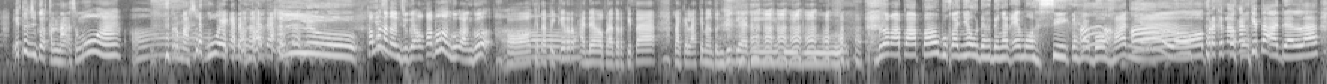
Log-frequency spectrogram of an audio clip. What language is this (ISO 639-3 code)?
ind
